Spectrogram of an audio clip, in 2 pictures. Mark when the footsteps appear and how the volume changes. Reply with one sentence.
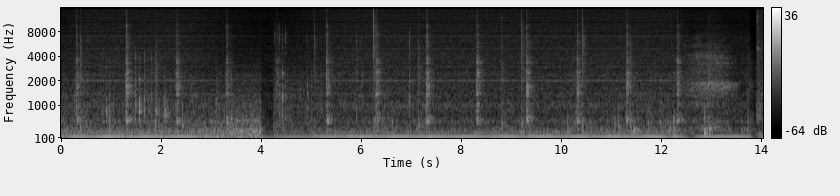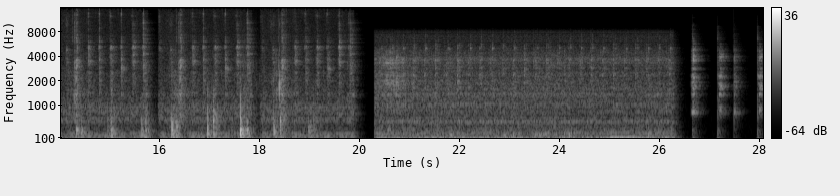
The footsteps can be heard from 9.9 to 19.2 s, getting louder.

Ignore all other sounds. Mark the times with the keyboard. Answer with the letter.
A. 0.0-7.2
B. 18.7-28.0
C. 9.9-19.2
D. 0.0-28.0
A.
